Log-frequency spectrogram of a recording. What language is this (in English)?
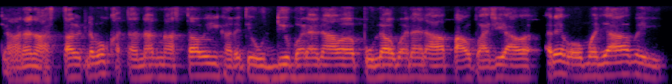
Gujarati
